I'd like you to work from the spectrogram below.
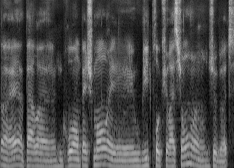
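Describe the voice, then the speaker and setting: A man's dark, mellow tone at medium pitch, monotone, flat intonation and a very slow pace. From France, Creuse. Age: 40s. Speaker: interviewee, citizen. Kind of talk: street interview. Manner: hesitant, many fillers.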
